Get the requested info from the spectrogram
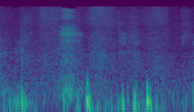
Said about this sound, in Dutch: Een podcast opnemen tijdens mijn wandeling in het eh, bos. Want ja, waarom zou ik door het dorp gaan lopen terwijl ik ook een mooi bos eh, bijna in de achtertuin heb?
